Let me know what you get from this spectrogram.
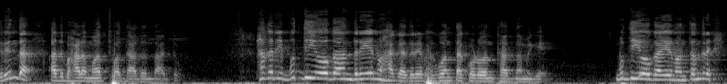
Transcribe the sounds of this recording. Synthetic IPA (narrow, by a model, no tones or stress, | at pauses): ɐɾind̪ɐɐd̪ubɐɦɐɭɐmɐɦɐt̪ʰːɐʋaːd̪aːd̪ɐnd̪aːjt̪u | haːɡaːd̪ɾeːbud̪ʱːijɔːɡaɐnd̪ɐɾeeːnuɦaːɡaːd̪ɐɾebʱɐɡɐʋɐnt̪ɐkoɽuʋɐnt̪ʰɐd̪ːunɐmɐɡe | bud̪ʱːijɔːɡɐjeːnuɐnt̪ɐnd̪ɐɾe̞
